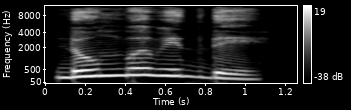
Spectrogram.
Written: ಡೊಂಬವಿದ್ದೆ

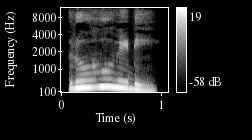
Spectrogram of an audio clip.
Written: ರೂಹುವಡೆ

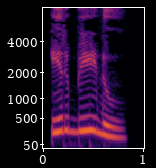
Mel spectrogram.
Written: ಇರ್ಬೀಡು

